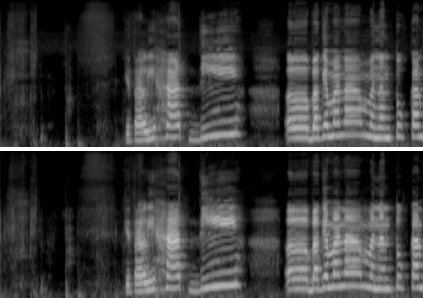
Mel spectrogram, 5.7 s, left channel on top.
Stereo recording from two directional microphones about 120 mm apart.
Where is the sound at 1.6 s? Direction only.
35° left (ahead or behind).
